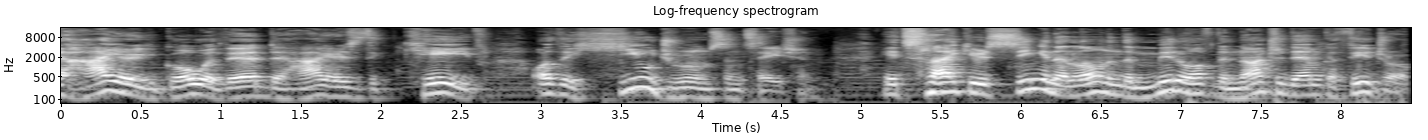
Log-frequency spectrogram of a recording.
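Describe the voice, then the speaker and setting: With music in the background, a man with a non-native accent speaks at medium pitch and a moderate pace. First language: not English. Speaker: amateur singer. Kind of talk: casual tutorial talk to camera.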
